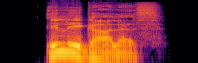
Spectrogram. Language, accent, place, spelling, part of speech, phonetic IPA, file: German, Germany, Berlin, illegales, adjective, [ˈɪleɡaːləs], De-illegales.ogg
- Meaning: strong/mixed nominative/accusative neuter singular of illegal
